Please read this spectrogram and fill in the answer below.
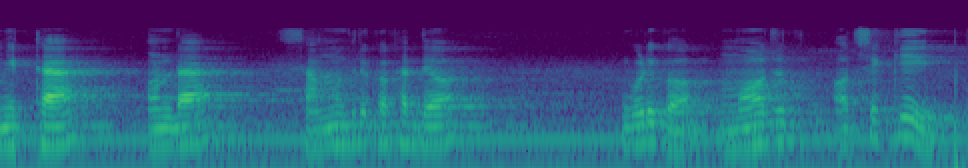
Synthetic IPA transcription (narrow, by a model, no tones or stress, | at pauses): miʈʰa | ɔɳɖa | samud̪ɾikɔkʰad̪jɔ | ɡuɽikɔmɔɦd͡ʒud̪ | ɔ̰t͡ʃʰiki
